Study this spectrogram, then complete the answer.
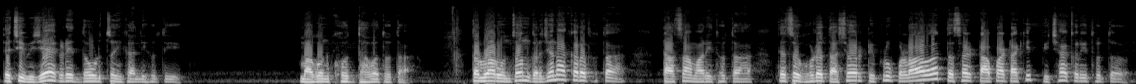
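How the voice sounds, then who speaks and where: A man's voice: a little high, moderate pace, mellow. A man reading a novel aloud as an audiobook, narrating with vivid storytelling. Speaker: audiobook reader.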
